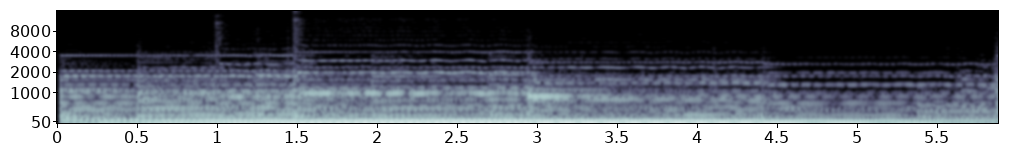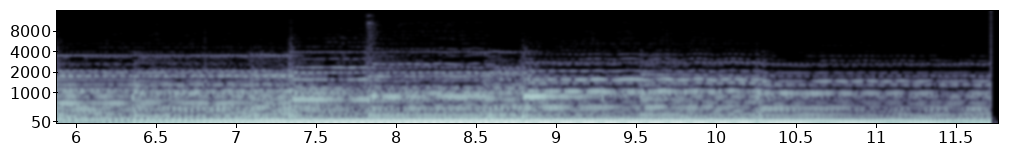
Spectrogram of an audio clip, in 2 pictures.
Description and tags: Loopy Sad 6
Needed a good sad track for my videos. I find sad a lot harder to compose than happy. Hopefully it fits, but if it doesn't work for me, maybe it will work for you!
